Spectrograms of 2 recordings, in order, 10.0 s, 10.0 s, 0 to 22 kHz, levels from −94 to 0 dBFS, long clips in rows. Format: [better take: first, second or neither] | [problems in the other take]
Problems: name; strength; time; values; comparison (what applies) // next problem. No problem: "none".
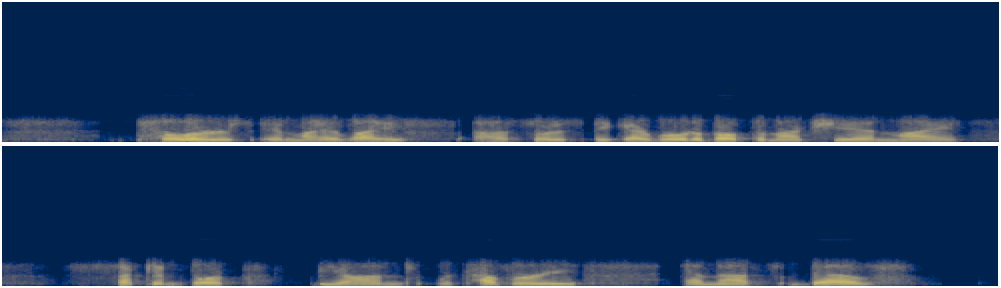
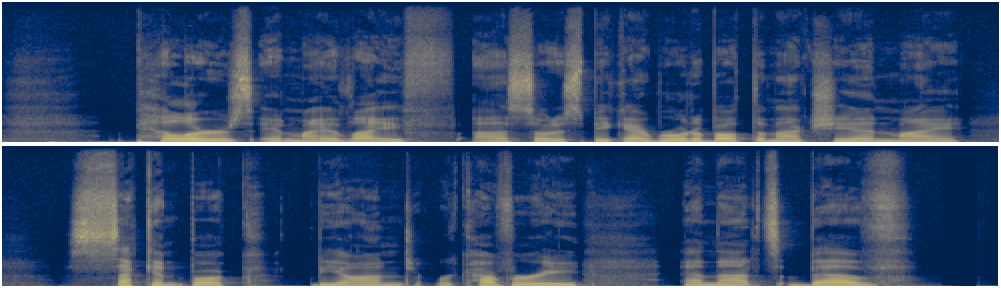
second | phone-call audio; poor line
